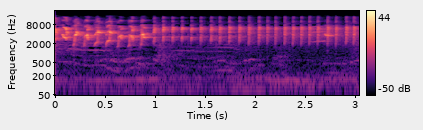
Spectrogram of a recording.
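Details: Lovebird 'ngetik' chatter for coaxing a quiet bird: a shrill, scratchy burst in the first second, then evenly paced, high ticks about six per second, with a low background hum.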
